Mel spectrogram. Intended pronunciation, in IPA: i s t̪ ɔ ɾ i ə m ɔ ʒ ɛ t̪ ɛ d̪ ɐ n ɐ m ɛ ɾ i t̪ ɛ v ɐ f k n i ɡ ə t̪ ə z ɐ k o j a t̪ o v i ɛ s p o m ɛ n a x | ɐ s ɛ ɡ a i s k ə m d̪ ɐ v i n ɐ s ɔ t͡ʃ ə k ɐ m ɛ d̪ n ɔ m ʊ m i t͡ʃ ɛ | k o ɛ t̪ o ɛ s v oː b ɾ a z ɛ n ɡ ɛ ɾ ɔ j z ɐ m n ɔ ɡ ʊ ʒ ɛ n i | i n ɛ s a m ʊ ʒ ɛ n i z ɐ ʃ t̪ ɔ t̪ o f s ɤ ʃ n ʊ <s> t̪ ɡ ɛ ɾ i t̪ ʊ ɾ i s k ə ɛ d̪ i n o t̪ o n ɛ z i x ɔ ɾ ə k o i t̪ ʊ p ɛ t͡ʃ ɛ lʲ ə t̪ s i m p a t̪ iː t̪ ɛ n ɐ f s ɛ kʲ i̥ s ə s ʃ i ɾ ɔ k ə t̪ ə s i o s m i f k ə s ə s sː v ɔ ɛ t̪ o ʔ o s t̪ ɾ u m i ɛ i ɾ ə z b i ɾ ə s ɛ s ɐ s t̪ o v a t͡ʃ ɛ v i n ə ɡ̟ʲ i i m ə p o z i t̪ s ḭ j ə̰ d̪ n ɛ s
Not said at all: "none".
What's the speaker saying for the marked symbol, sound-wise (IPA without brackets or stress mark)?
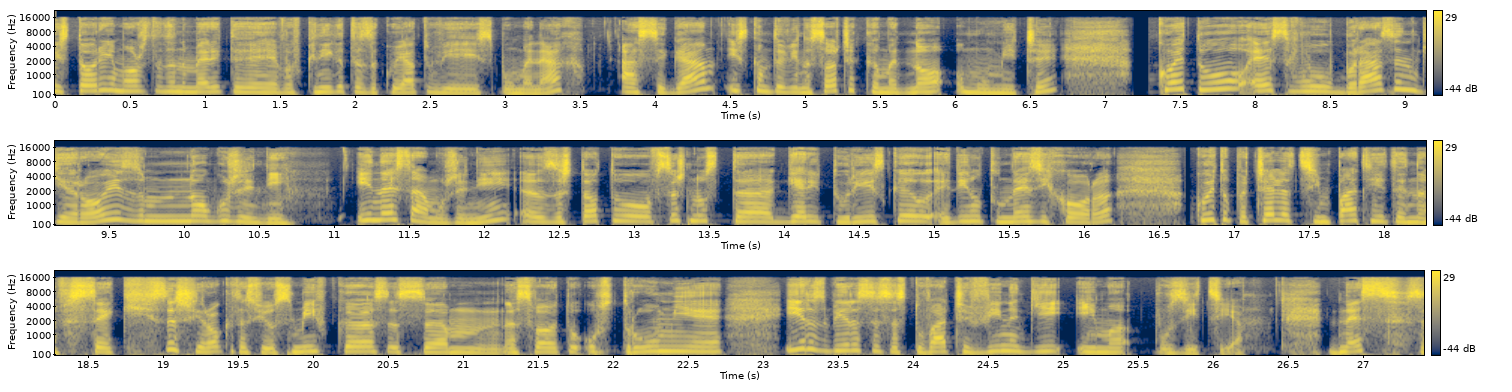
s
